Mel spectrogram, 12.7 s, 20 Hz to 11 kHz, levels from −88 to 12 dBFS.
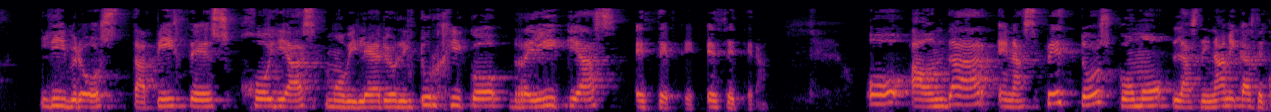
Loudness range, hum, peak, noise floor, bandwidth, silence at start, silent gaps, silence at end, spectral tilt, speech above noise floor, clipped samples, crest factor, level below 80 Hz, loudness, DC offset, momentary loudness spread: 4 LU; none; -12 dBFS; -60 dBFS; 8.8 kHz; 0.4 s; none; 0 s; -3.5 dB/octave; 34 dB; under 0.1%; 14 dB; -66 dBFS; -26 LUFS; under 0.1%; 7 LU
